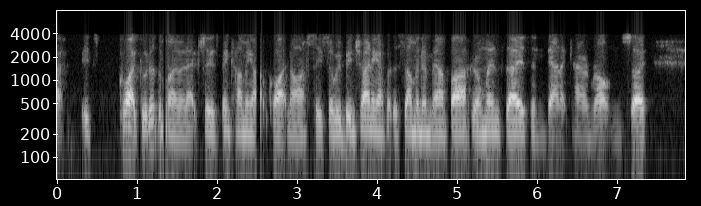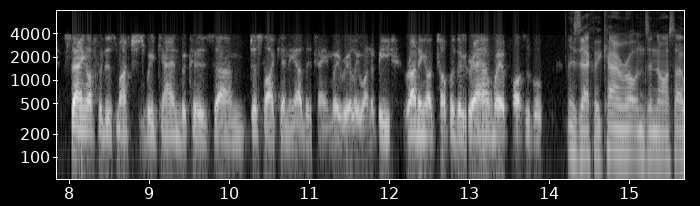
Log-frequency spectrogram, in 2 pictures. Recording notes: phoned in to chat with the boys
